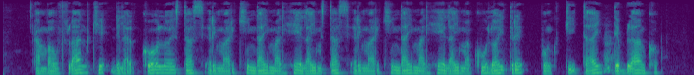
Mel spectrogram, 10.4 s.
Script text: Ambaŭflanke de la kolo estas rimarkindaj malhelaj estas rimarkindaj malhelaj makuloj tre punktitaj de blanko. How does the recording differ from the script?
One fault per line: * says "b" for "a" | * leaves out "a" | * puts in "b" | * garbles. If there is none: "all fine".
all fine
